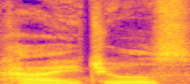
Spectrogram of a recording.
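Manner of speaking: drowsy, sleepy, tired just-woken voice. Woken up and picking up the radio to Jules, sleepy, tired voice. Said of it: "you sound tired".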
